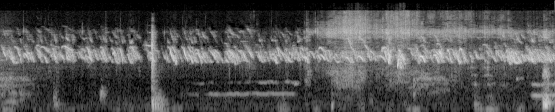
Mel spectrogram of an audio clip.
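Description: Young farmyard chicks cheep and cluck steadily as they peck at scattered cottage cheese indoors, their busy chatter continuous and close with a few soft knocks underneath.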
